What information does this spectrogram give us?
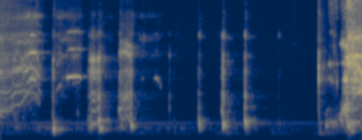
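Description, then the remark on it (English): A run of short, sharp coughs, several bursts in quick succession with brief pauses between, ending in a louder, harsher cough. “Bit of a cough.”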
